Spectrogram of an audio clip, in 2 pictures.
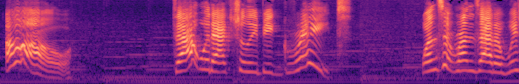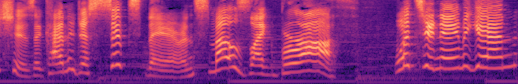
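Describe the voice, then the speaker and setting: Cranky old witch, high-pitched, slow, scolding, comedy radio drama, music behind. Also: sing-song, bright, forceful tone, full character voice. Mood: matter-of-fact. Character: cranky old witch woman, vengeful, foul-mouthed homeowner. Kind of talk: comedy horror radio play acting.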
